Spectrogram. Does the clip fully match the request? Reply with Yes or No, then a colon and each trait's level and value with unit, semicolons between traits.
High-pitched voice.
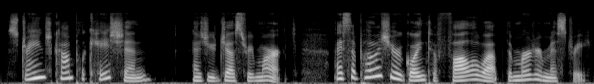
Yes: high, 215 Hz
